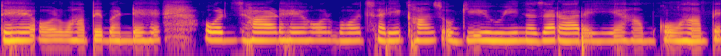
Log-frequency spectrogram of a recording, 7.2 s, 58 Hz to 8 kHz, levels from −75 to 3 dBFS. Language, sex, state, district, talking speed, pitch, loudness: Hindi, female, Chhattisgarh, Raigarh, 190 wpm, 225 Hz, -14 LUFS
